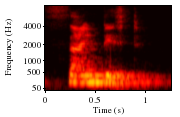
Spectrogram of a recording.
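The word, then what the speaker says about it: scientist: देखिए accent accent accent साइंटिस्ट साइंटिस्ट तो ये जो है एस के तुरंत बाद अगर सी आए तो सी साइलेंट होंगे कुछ एग्जांपल था अगला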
